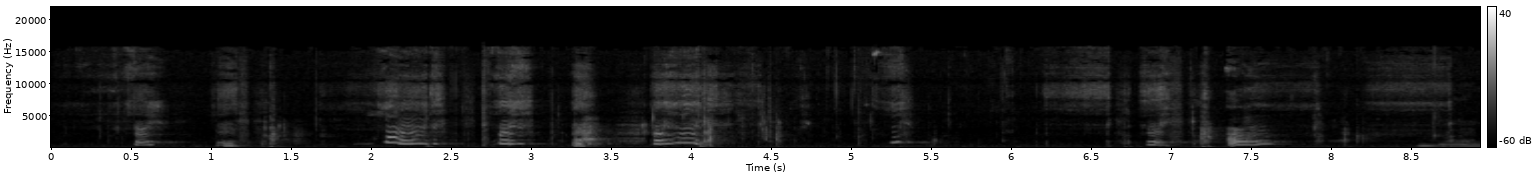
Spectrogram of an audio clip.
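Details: Pet Cocker Spaniel 'talking' inside a small room: short, scattered whimpers and squeaky yelps that swoop up and down in pitch, coming in quick uneven bursts with brief quiet gaps between.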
